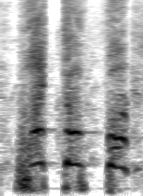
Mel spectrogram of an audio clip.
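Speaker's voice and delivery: very high mock shriek; outraged kid. Player imitates the kid he keeps sniping, outraged high shriek. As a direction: imitate a kid's squealing outburst.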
